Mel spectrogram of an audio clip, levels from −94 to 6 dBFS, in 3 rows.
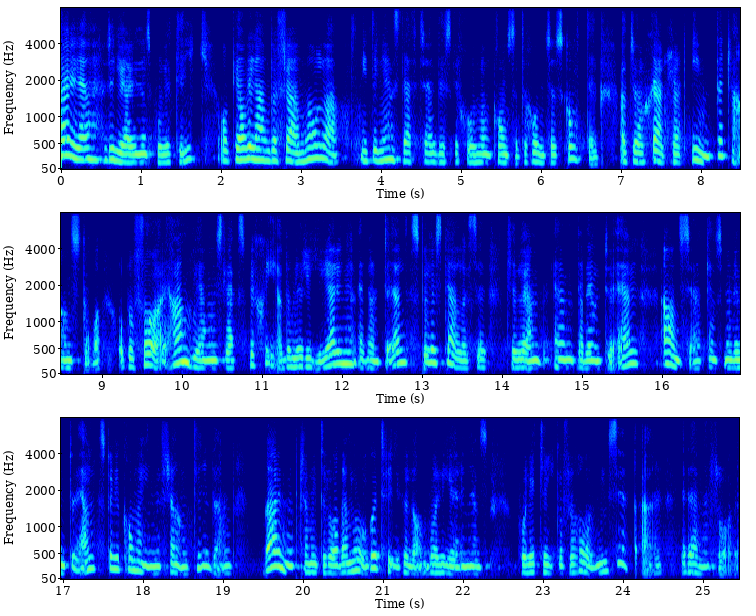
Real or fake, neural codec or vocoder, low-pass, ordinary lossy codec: fake; codec, 16 kHz, 1 kbps, FreqCodec, smaller model; none; none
